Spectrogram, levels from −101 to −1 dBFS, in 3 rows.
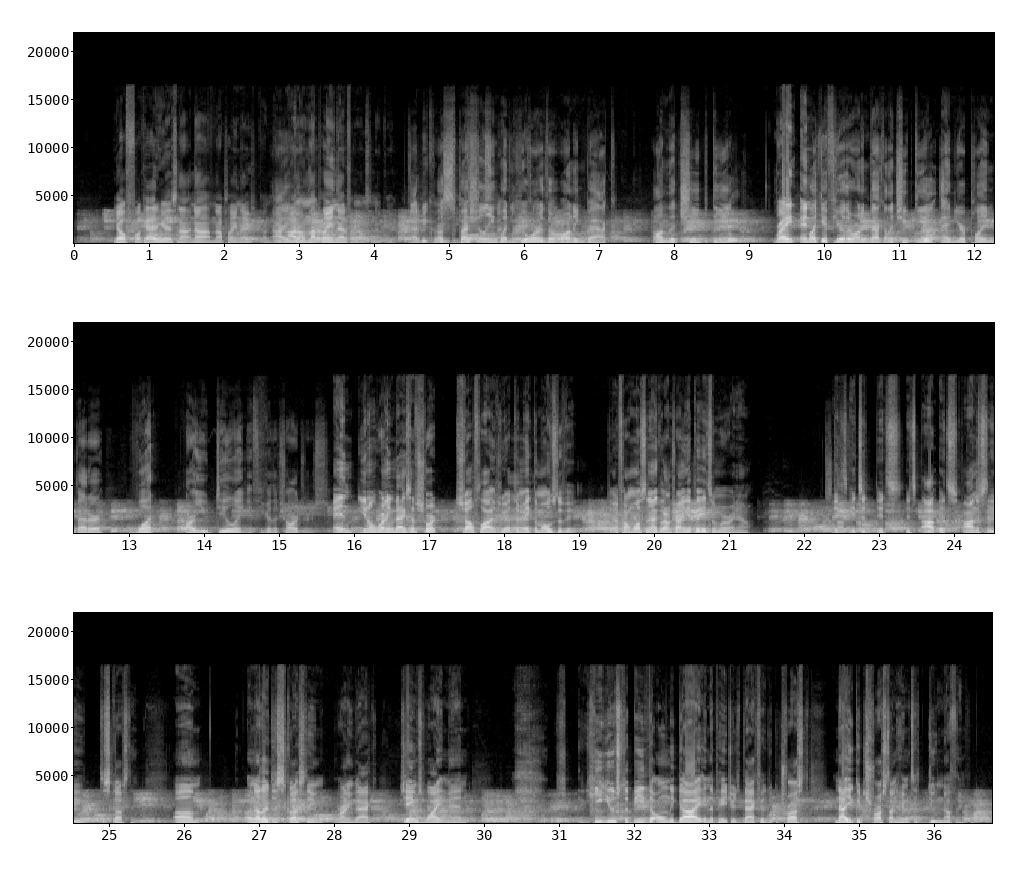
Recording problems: voice in the background; loud; throughout; 9 dB below the speech

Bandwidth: 16.5 kHz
